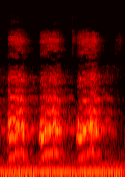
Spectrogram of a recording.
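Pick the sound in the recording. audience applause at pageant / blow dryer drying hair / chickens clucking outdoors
chickens clucking outdoors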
